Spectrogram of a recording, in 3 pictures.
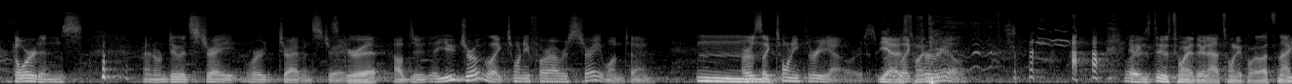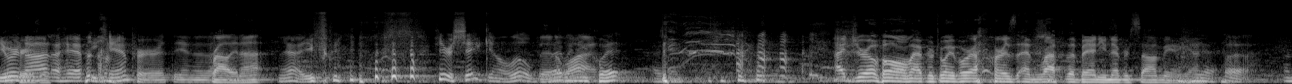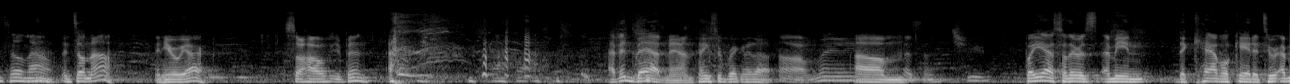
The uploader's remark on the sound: So, what better format than a live episode? This was recorded live at Epic Deli and the event raised over $500 for The Oasis in Grayslake!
